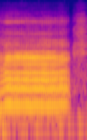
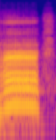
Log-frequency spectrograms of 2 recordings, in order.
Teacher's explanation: और अक्सर बच्चों में आदत होती है वो इस तरह से करते हैं, खेलते हैं, तो घर वाले उसको टोकते भी हैं, कैसे कर रहे हो, है ना, जीभ को रगड़ क्यों रहे हो। तो ये जो रर का उच्चारण हम करते हैं तो इसमें कंपन उत्पन्न होता है जीभ में। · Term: प्रकंपी व्यंजन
